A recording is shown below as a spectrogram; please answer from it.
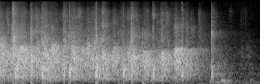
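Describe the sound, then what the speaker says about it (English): Audience applause at a Melrose city council meeting, a steady wash of many hands clapping close by that tapers off near the end. "Another round of applause."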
